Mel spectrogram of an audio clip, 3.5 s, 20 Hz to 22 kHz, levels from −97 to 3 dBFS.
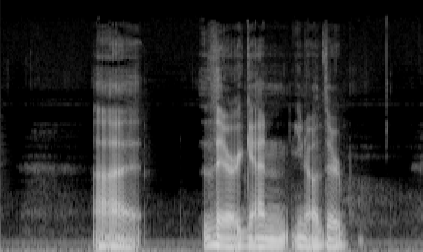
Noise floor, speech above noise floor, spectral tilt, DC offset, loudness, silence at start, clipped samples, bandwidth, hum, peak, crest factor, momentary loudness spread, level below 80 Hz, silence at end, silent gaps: -48 dBFS; 28 dB; -7 dB/octave; under 0.1%; -22 LUFS; 0.75 s; under 0.1%; 13 kHz; none; -2 dBFS; 20 dB; 16 LU; -34 dBFS; 0.5 s; none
